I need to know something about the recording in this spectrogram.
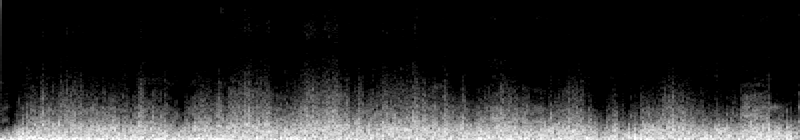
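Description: Loud, steady wind buffeting the microphone.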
